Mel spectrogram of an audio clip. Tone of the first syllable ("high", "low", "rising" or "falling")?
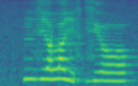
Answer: high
